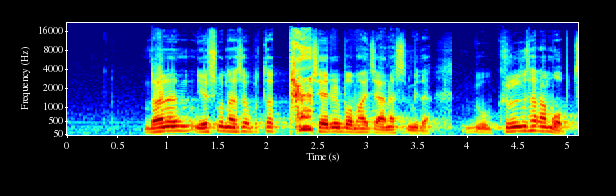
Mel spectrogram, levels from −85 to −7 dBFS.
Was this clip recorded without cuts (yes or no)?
no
